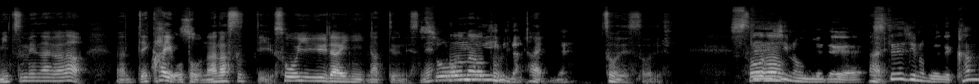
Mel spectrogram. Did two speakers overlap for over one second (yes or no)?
yes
